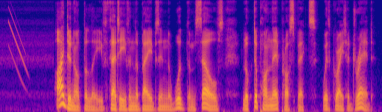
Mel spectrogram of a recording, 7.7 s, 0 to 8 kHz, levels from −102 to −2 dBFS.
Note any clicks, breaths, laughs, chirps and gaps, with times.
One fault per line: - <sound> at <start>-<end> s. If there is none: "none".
- chirp at 0.2-0.6 s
